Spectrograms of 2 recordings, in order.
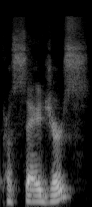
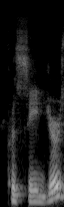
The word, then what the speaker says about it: procedures: i picked up on was the word uh procedures you said procedures so procedures the long e procedures but nothing too uh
